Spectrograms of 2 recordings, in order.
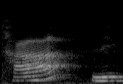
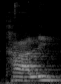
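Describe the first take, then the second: First: থালি stretched very slowly with a breathy থ; drawn-out থালি. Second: Said in the usual way. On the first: Shown as a demonstration. Teacher drilling the student on থালি slowly. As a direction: draw out থালি, puffing the থ. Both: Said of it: "উচ্চারণটা কি?".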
